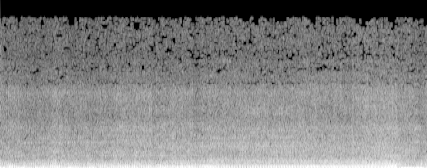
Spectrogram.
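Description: Small motorcycle engine running under way, its pitch climbing slowly as it gathers speed, then dropping sharply near the end.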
